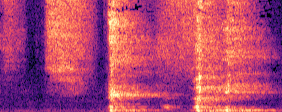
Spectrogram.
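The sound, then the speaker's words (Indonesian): A person coughs twice, with the two harsh bursts about a second apart and a brief raspy tail after each. “Bentar, batuk.”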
